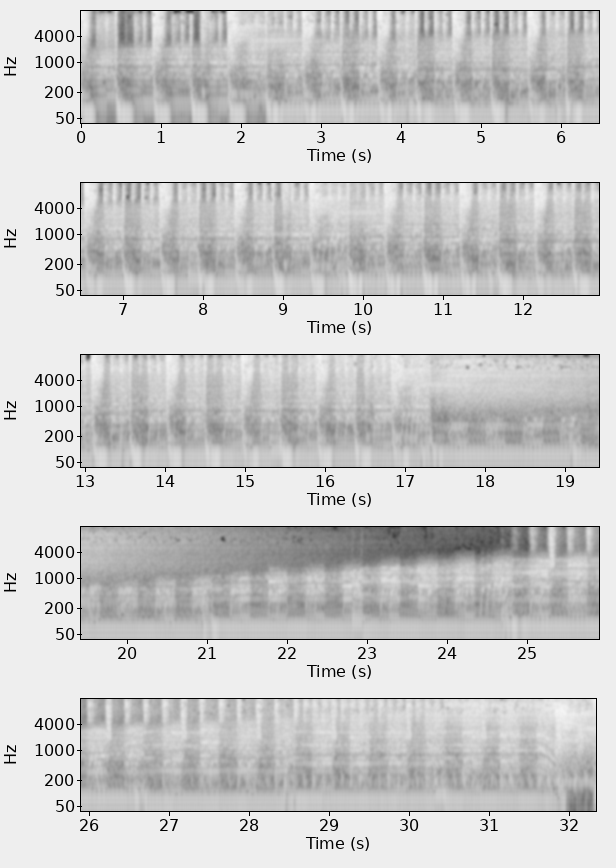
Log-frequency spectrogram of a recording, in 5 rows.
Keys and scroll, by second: 23.7 Down, 24.4 Down, 24.8 Down, 25.3 Down, 25.4 Down, 25.6-26.1 Down, 26.5 Up, 27.0 Up, 27.5 Left.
